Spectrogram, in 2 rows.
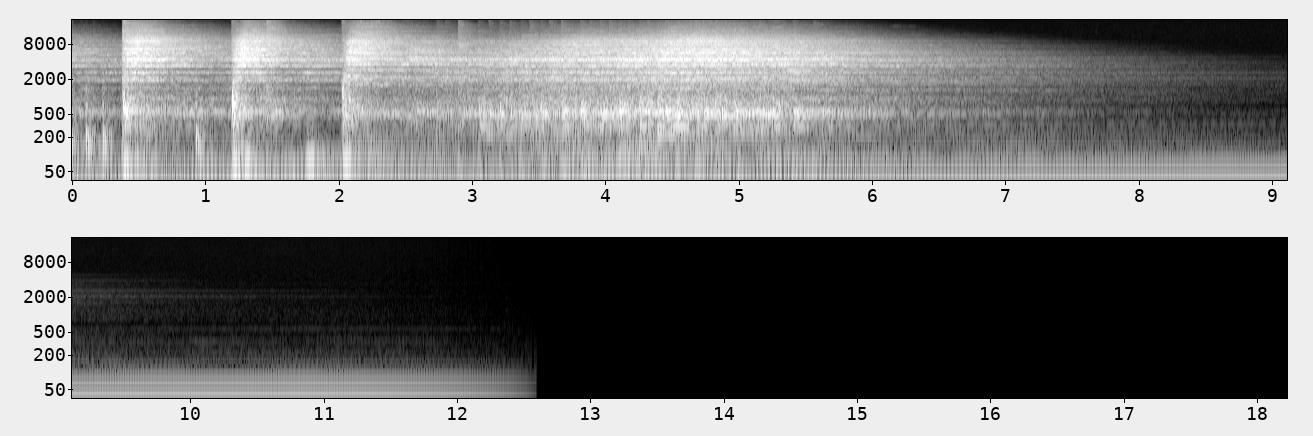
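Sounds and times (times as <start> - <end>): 
cymbals: 0.0 - 7.7.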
